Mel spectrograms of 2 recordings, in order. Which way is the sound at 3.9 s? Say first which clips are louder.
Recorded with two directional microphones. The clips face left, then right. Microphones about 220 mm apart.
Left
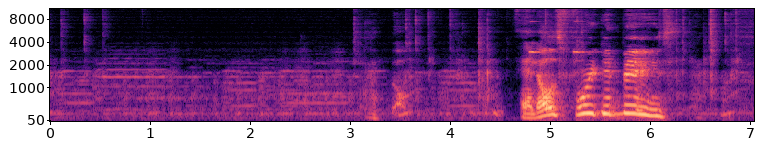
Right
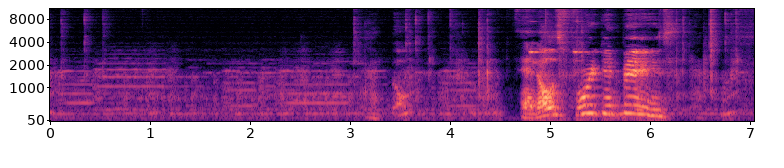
Left 1 dB; 45° left (ahead or behind).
